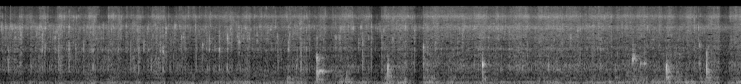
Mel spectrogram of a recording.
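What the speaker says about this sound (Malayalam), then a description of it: "നന്നായി ഒന്ന് ഇളക്കി കൊടുക്കുക." Chopped onion frying in oil for a broccoli egg stir fry, a continuous loud sizzle up close with occasional light stirring clicks and scrapes and no talking.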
